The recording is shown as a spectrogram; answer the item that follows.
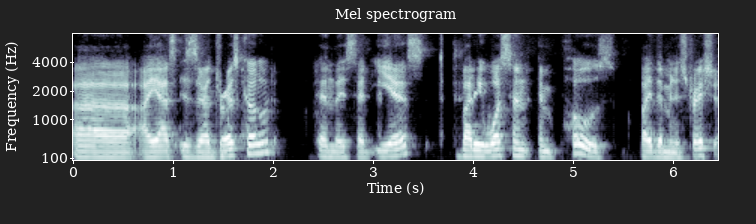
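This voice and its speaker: This man speaks with a Chilean accent at medium pitch and a moderate pace, with ordinary pitch variation. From Chile, Santiago. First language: Spanish. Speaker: chiropractor and college admissions staff. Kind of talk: interview. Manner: halting, with many repetitions.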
